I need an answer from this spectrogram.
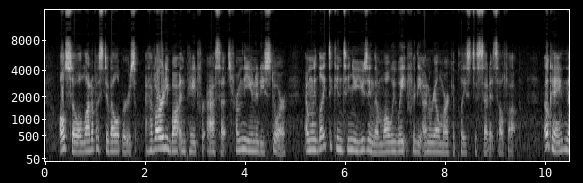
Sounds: speech

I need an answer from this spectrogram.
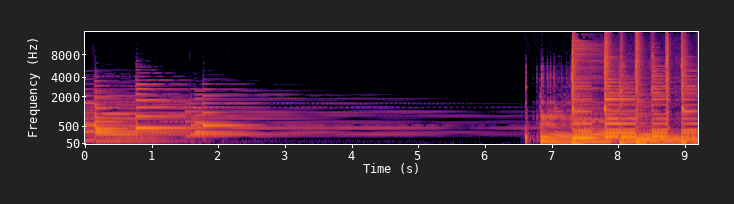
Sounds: music, electric piano

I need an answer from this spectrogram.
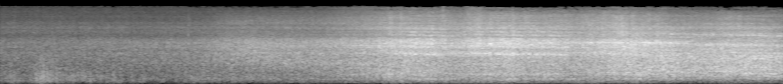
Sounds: train, railroad car, vehicle, rail transport, train wheels squealing

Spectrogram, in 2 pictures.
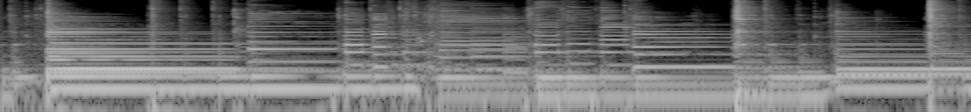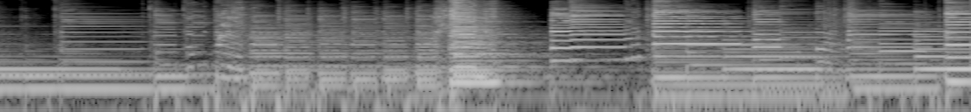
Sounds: musical instrument, guitar, plucked string instrument, music, acoustic guitar, playing acoustic guitar

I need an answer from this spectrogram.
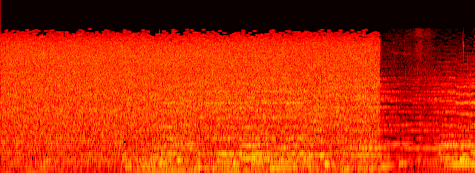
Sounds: pink noise

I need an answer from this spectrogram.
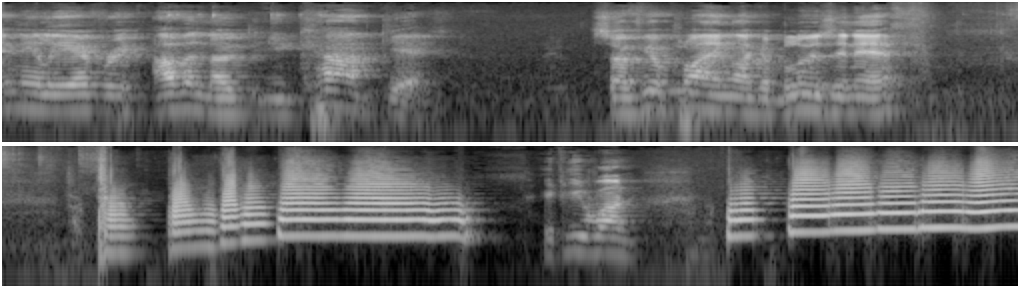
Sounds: music, speech

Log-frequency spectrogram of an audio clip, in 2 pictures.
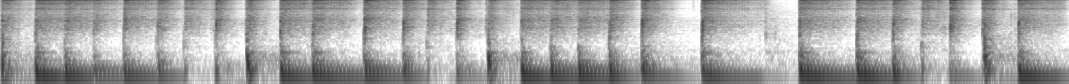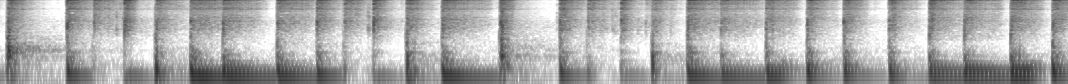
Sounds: playing tambourine

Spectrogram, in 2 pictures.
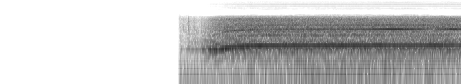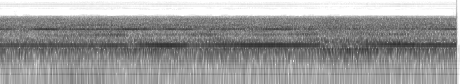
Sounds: clatter

